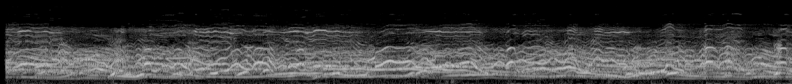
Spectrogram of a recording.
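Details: Several grey wolves (Canis lupus) howl together close up in a chorus of long, wavering, overlapping tones that rise and fall without pause, communicating with each other.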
